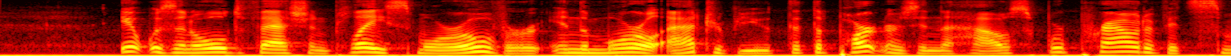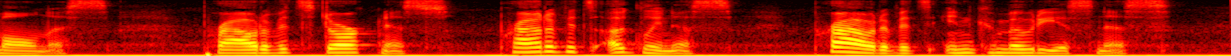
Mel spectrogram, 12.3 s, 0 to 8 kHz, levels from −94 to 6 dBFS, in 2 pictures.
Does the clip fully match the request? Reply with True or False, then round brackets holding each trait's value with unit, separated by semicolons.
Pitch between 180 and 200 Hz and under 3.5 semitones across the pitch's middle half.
False (190 Hz; 4.8 semitones)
